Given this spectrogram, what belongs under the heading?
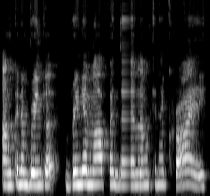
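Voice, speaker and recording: A middle-aged woman chatting casually on a livestream, greeting viewers by name and talking haltingly with restarts. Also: fairly high pitch, completely flat delivery, a little mellow, low-quality recording. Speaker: livestream host.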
